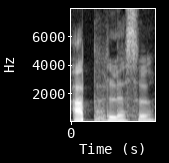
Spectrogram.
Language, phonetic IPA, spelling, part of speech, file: German, [ˈapˌlɛsə], Ablässe, noun, De-Ablässe.ogg
- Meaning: nominative/accusative/genitive plural of Ablass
